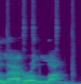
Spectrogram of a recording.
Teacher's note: the tongue tip rests on the alveolar ridge and air flows over the sides of the tongue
